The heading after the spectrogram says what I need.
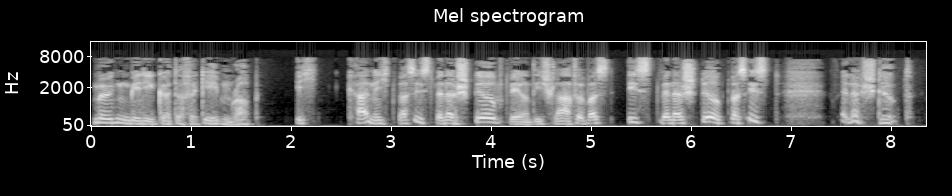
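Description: A man voicing a grieving noblewoman and mother, frantic with fear, in high, shrill pleading cries. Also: slow pace, creaky, few pauses, a little mellow, breathy edge, dry recording, dull audio, full character voice.

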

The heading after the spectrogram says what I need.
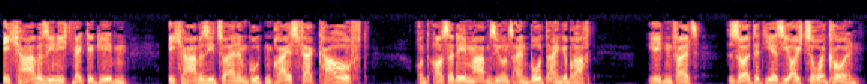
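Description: A man's voice: medium pitch, lively intonation, normal speed, dry recording, highs cut off, pitched above the performer's own voice, close to an everyday voice. A man voicing a grumpy, quarrelsome middle-aged man who scolds and accuses the others. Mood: indignant. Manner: angry, scolding.

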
